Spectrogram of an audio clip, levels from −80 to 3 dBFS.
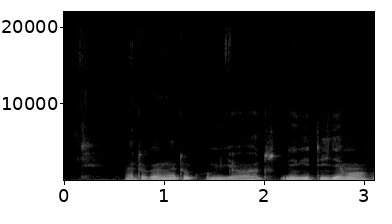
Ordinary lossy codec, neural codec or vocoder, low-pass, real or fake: none; vocoder, 44.1 kHz, 128 mel bands every 256 samples, BigVGAN v2; none; fake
